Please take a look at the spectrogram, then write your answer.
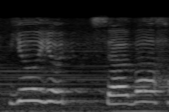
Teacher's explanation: ಯುಯುತ್ಸವಹ ಎರಡನೇ ಯು ಮೇಲೆ ಆಘಾತ ಬರಬೇಕು · ಸಮವೇತಾ ವೇ ಮತ್ತೆ ತಾ ದೀರ್ಘ ಬರಬೇಕು. ಯುಯುತ್ಸವಃ ಎರಡನೇ ಯು ಮೇಲೆ ಆಘಾತ ಬರಬೇಕು, ಮುಂದೆ ಅರ್ಧತ ಮತ್ತೆ ಪೂರ್ತಿ ಸ ಈ ಎರಡು ವ್ಯಂಜನಗಳಿಂದ ಕೂಡಿದ ಸಂಯುಕ್ತ ಅಕ್ಷರ ಬಂದ ಕಾರಣ ಯುಯುತ್ಸವಃ.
